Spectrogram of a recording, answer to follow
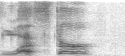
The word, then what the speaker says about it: Leicester: It's just Leicester. How do you get Leicester from that?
